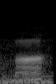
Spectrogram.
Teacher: you have the first tone which is the high pitch tone. It's very level drawn with the line above the top.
